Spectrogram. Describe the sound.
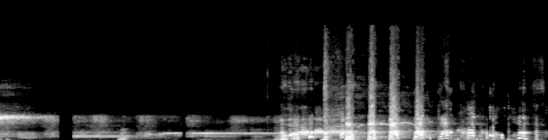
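A phone ringtone plays as steady, sustained electronic tones for a few seconds, then gives way to lively, choppy voices with laughter-like bursts.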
